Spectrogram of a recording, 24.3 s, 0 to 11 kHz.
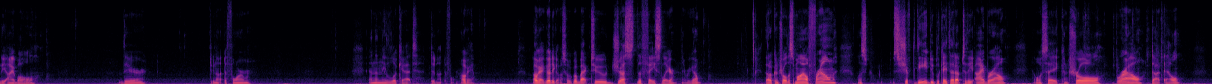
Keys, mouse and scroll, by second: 1.5-3.4 right drag, 3.7-6.2 drag, 4.8-6.0 middle drag, 6.7-8.6 drag, 7.7-9.6 right drag, 8.8-10.6 drag, 9.8-11.6 right drag, 10.8-12.8 middle drag, 11.9-14.6 drag, 13.6-15.7 middle drag, 16.1-16.4 scroll down 1, 16.4-18.4 middle drag, 17.4 shift+d, 20.2-22.2 drag.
